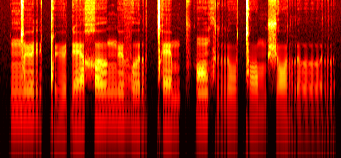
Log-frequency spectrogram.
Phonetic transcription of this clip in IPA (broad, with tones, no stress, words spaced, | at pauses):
ŋ͡ǀʏː˦rǃʏː˨ɗɛ˧ χɤː˦ŋʏ˦vɤ˧rǀʰɛ˧m t͡sʼɔ̃˦xʷ ro˨ǀɔ˨mʃɔ˨rɤː˨r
